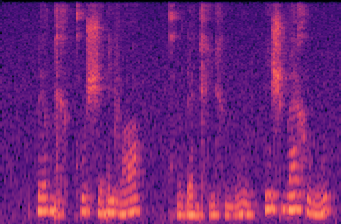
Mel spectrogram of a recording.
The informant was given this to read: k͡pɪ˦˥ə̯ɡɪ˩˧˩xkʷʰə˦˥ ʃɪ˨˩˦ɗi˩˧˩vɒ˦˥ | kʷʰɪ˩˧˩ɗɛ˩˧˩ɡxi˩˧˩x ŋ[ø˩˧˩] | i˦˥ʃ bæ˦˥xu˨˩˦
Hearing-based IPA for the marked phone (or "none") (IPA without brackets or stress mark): u˩˧˩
